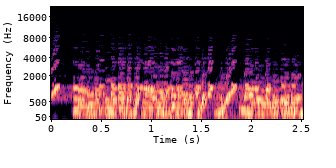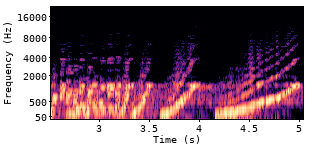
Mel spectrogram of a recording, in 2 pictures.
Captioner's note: distorted electronic beeping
